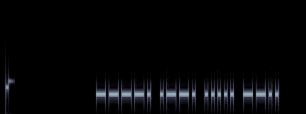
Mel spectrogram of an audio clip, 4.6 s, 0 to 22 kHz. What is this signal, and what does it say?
Morse code, heard as a keyed tone, about 25 wpm, 700 Hz. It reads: 9P5Z
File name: practice / 25wpm / Four Letter-Number Combinations - 25wpm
